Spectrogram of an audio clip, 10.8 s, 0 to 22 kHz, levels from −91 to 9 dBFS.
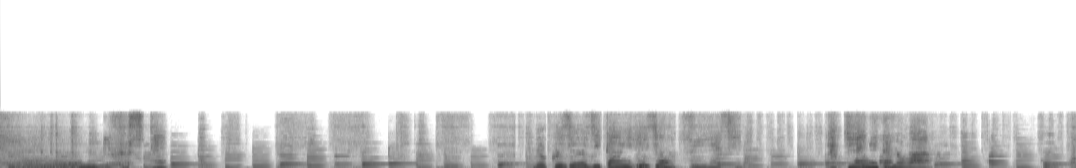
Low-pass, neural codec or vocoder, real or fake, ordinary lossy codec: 7.2 kHz; codec, 32 kHz, 1.9 kbps, SNAC; fake; none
